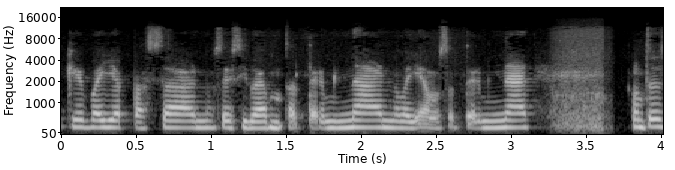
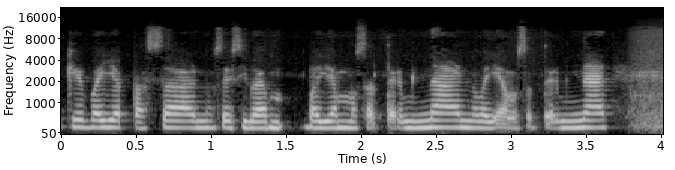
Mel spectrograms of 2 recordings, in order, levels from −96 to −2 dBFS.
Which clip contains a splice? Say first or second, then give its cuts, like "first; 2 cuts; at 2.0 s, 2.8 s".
first; 1 cut; at 1.5 s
